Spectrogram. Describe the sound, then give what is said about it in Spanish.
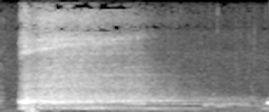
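A deep exhale through the mouth during guided breathing meditation: one long, soft, breathy whoosh that starts abruptly and fades over about two seconds, with faint sustained musical tones underneath. “inhalar profundo por nariz y exhalar por boca. Una vez más. Exhalo por boca.”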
